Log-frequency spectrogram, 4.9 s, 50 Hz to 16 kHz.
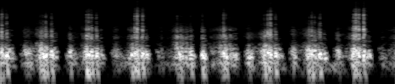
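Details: Stress-test auscultation at the tricuspid (T) position after knee-bend exertion: loud, fast heart sounds near 110-120 beats/min, with intensity rising from quiet to very loud, S2 split and extra sounds.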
